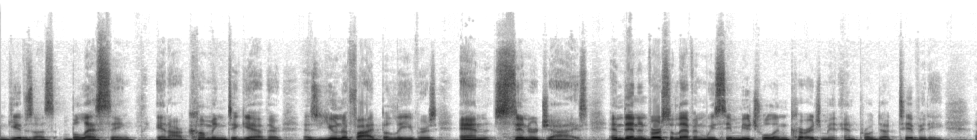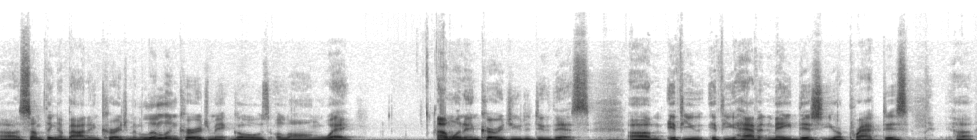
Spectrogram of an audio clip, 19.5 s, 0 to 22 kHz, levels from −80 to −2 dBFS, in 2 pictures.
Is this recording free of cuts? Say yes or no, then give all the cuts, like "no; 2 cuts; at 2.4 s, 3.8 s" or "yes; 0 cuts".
yes; 0 cuts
